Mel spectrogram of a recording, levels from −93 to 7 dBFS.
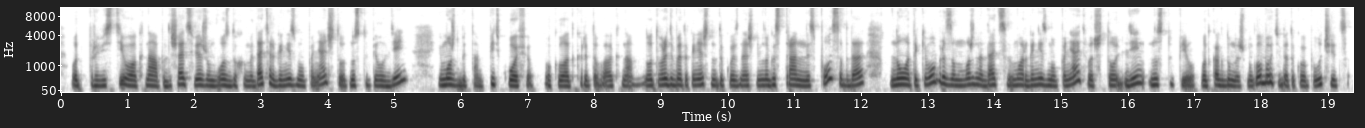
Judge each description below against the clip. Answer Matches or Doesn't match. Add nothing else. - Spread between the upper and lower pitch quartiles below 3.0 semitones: Matches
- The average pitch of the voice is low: Doesn't match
